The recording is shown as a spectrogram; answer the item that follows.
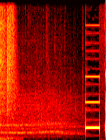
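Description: The last held note of a promo's background music fading away, then, near the end, a short loud electronic beep at one steady pitch.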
